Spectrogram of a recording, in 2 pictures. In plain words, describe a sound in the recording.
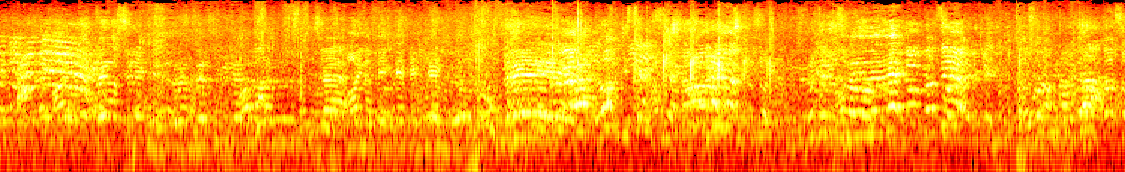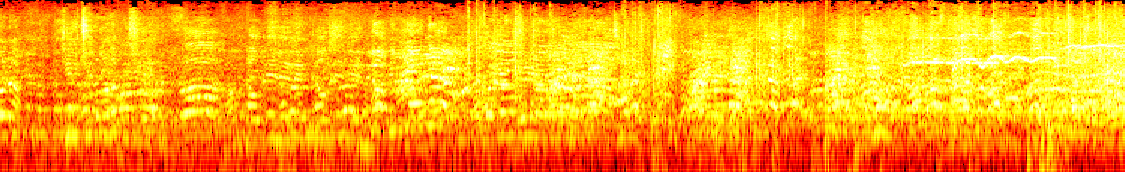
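A crowd of spectators shouts and cheers in a large hall.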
